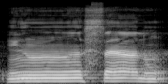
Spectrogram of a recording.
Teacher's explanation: سین حروف صفیریہ میں سے ہے، سیٹی کی طرح تیز آواز نکلے گی۔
